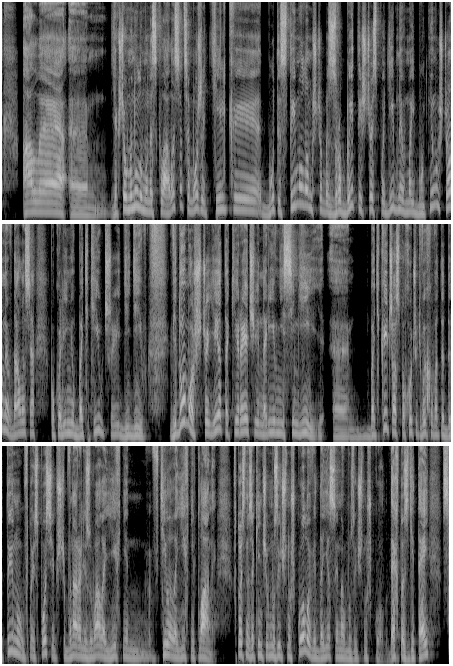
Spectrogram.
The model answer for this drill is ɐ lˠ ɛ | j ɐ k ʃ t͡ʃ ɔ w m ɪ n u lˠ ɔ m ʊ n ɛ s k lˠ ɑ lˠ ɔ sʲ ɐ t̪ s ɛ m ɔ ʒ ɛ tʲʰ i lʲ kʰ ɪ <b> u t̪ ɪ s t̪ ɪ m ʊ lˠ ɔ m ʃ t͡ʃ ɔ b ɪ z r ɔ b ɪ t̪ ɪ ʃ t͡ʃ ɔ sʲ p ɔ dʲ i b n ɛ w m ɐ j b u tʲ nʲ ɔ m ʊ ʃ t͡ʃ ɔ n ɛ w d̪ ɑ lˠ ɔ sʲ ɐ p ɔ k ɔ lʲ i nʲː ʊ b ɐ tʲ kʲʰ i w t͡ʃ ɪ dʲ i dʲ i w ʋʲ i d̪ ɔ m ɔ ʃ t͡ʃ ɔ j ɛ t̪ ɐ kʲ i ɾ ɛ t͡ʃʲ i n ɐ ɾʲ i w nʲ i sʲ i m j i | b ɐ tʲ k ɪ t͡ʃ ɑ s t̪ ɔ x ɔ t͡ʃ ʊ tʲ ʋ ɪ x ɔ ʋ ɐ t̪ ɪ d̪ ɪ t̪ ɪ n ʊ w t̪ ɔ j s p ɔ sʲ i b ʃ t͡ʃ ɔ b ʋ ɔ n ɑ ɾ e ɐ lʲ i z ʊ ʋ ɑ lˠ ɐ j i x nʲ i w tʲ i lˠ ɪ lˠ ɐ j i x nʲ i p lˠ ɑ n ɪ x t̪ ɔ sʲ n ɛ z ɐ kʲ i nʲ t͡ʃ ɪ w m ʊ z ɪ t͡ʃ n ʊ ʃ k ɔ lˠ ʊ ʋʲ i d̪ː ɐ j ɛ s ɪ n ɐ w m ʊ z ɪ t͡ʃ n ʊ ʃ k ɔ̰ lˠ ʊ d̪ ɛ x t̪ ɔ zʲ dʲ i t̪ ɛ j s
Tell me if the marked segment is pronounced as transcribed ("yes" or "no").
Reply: yes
